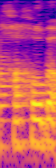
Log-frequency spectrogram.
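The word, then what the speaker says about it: jojoba: oil grape seed oil hoba oil which is spelled like Joba um you can also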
